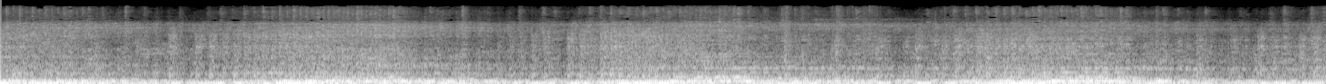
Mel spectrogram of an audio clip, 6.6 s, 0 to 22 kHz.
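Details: E85 car with 4-inch throttle body on Tuner Studio standalone ECU, chilly cold start without throttle: low, uneven idle sagging and surging as if about to die; priming and cranking pulse seem fine, one of the later enrichment maps off.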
